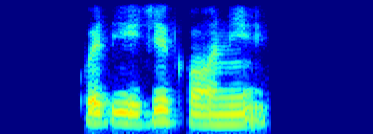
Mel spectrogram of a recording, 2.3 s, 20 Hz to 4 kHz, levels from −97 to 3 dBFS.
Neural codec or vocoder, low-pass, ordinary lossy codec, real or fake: none; 3.6 kHz; Opus, 64 kbps; real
